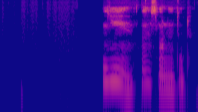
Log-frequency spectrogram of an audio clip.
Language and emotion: Russian, sad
